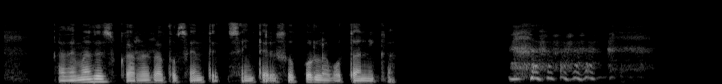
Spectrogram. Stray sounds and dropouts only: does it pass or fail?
fail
